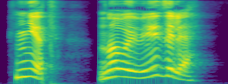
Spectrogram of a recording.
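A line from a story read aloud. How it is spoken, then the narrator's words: Laughing, unembarrassed question. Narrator (Russian): Смеясь, спросил он у сестры Войтаха, ничуть не смущаясь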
